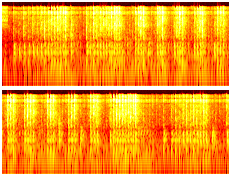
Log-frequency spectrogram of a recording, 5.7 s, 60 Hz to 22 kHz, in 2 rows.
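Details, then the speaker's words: Rusty Raider 150 motorcycle being restored, first running before exhaust is installed: loud, open crackling bark surging with throttle blips; engine runs fine, just no exhaust pipe yet (new TRC power pipe next). "Dahil umaandar na, isikakabit na natin yung tambutso para hindi masyadong maingay dahil nakakabulahaw yung ingay ng motor."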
